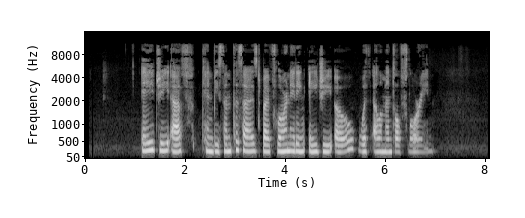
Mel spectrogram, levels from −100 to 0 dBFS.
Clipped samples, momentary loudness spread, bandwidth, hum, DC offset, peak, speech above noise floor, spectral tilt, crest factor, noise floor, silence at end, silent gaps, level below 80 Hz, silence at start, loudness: under 0.1%; 9 LU; 11.5 kHz; none; under 0.1%; -2 dBFS; 45 dB; -5.5 dB/octave; 20 dB; -66 dBFS; 1.15 s; none; -68 dBFS; 1.15 s; -22 LUFS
